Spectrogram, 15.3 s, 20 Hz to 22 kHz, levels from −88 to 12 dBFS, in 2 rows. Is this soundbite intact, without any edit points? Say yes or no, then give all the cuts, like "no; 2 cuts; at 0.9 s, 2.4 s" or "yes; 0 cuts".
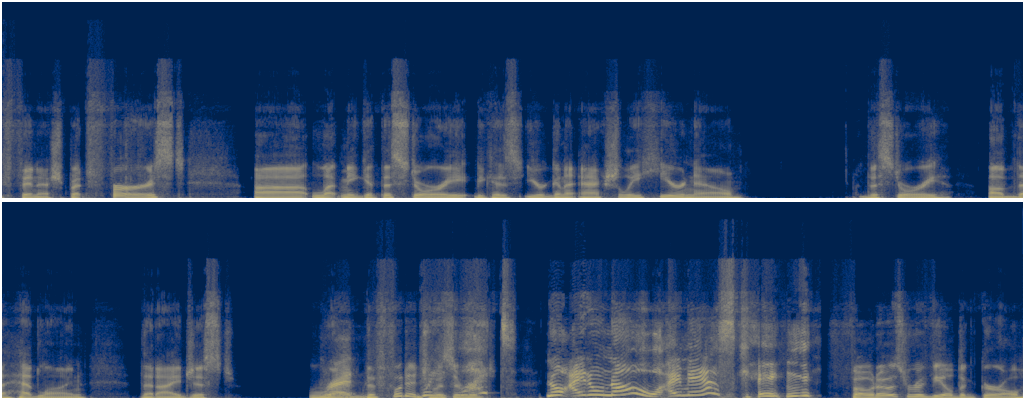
no; 2 cuts; at 10.4 s, 13.8 s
